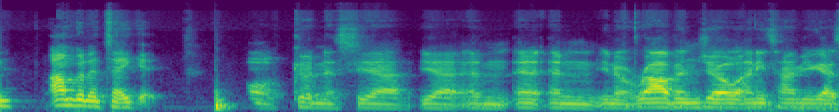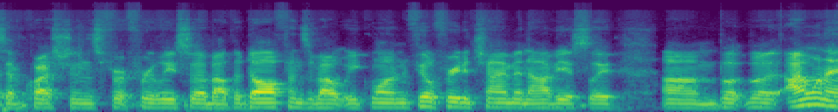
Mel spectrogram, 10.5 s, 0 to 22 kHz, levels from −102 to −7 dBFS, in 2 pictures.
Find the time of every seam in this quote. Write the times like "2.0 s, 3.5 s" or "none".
none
